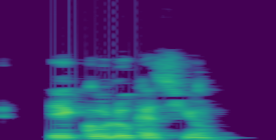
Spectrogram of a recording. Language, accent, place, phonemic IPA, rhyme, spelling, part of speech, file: French, France, Lyon, /e.kɔ.lɔ.ka.sjɔ̃/, -ɔ̃, écholocation, noun, LL-Q150 (fra)-écholocation.wav
- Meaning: echolocation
